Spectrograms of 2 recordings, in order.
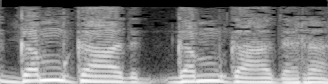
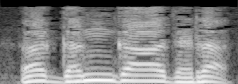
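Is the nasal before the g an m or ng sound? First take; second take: m; ng. First: The nasal before g is an m sound. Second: The nasal before g is an ng sound. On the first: The speaker calls it wrong. "you don't say gamgadara" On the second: The speaker calls it right. "gam plus ga, gang"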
